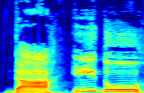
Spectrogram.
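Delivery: put-on slow, lightly done Russian accent; a hint of a Russian accent. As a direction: drawl it out like a video game Russian scientist. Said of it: "how to do any, a Russian accent".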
